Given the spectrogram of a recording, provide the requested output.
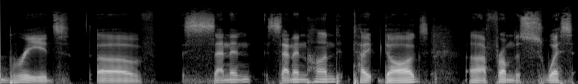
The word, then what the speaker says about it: Sennenhund: The Bernese Mountain Dog is one of the 4 breeds of Sennenhund type dogs from the Swiss Alps.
